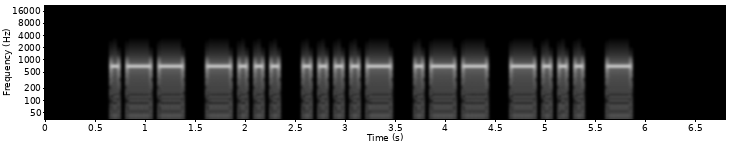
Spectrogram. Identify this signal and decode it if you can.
Morse code, heard as a keyed tone, about 15 wpm, 700 Hz. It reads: WB4WBT
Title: USA Call Signs - 6 Characters - Repeated 3x - 15wpm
